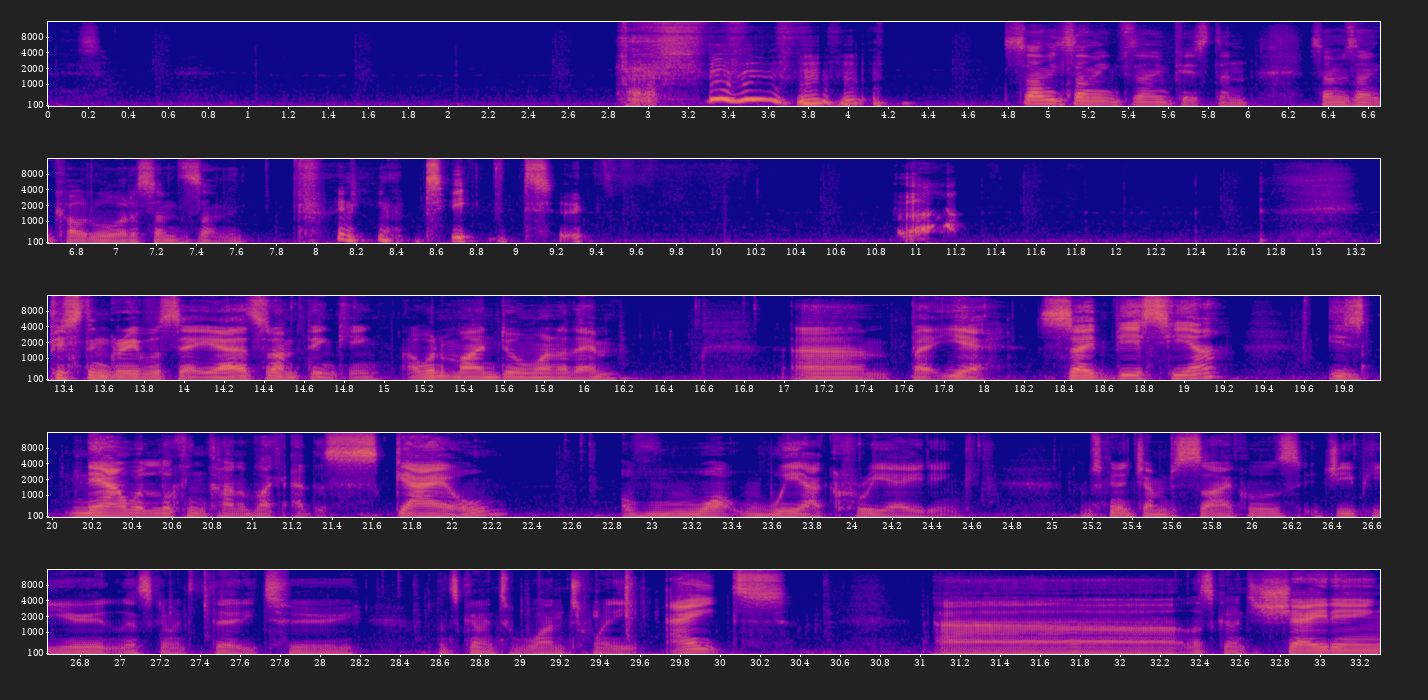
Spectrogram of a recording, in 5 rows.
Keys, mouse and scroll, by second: 16.7 middle click, 18.0 middle click, 18.3 click, 19.8 ctrl+s, 22.2 click, 23.6 click, 25.0 click, 26.0-27.1 drag, 27.9-29.2 drag.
